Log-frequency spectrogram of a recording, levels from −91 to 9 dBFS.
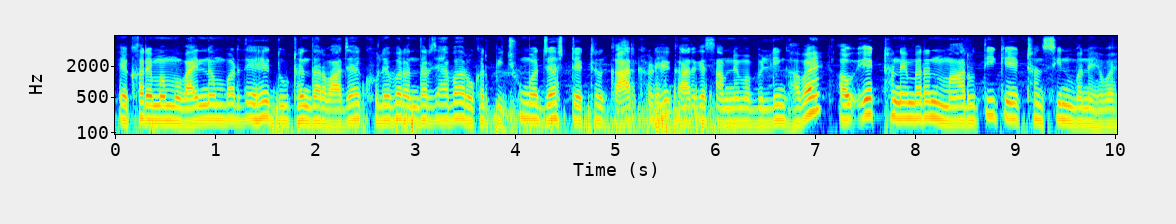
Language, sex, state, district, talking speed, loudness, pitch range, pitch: Chhattisgarhi, male, Chhattisgarh, Bilaspur, 220 wpm, -24 LUFS, 165-190 Hz, 175 Hz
